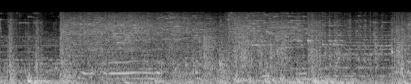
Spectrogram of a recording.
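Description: Continuous crashing and shattering of breaking objects, with debris scattering, over a loud music score.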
